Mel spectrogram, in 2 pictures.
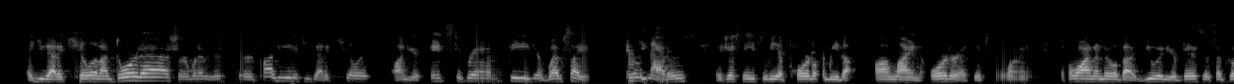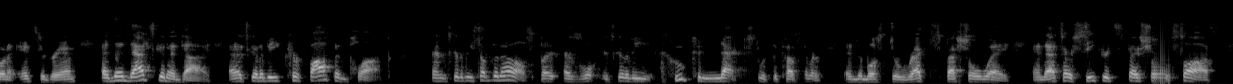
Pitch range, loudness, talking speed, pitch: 125-165 Hz, -31 LUFS, 245 wpm, 135 Hz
